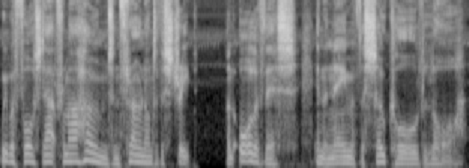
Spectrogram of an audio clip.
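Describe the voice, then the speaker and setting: An actor as a defiant rebel leader in a video game, a man with a medium-pitched voice. He sounds embittered and speechifying, recorded dry and close. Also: dry recording, close to an everyday voice. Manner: measured, oratorical, defiant.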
